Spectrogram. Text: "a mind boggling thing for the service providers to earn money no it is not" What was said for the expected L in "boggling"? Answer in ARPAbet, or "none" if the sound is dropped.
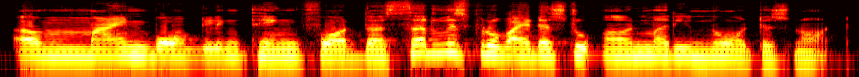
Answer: L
